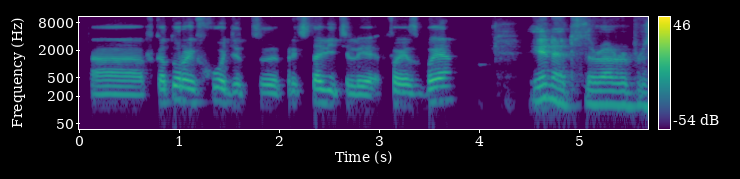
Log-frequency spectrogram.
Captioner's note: speaking Russian language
